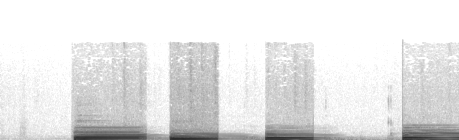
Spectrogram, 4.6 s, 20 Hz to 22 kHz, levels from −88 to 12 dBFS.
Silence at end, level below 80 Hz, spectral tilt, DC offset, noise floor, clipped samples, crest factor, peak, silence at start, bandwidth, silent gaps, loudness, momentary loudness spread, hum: 0 s; -58 dBFS; -10.5 dB/octave; under 0.1%; -64 dBFS; under 0.1%; 14 dB; 0 dBFS; 0.75 s; 8.2 kHz; none; -13 LUFS; 10 LU; none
